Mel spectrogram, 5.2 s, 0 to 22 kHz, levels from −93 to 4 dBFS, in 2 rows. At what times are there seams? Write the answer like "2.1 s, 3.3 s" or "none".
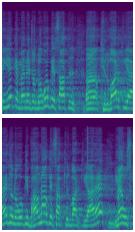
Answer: none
